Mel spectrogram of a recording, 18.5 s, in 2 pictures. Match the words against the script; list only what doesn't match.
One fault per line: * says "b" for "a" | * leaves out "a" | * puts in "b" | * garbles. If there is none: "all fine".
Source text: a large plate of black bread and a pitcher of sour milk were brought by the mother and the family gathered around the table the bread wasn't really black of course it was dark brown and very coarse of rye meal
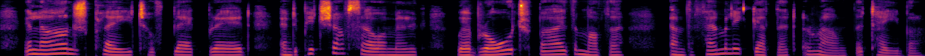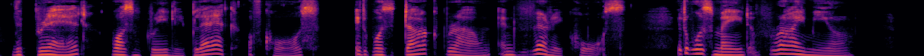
* puts in "it was made"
